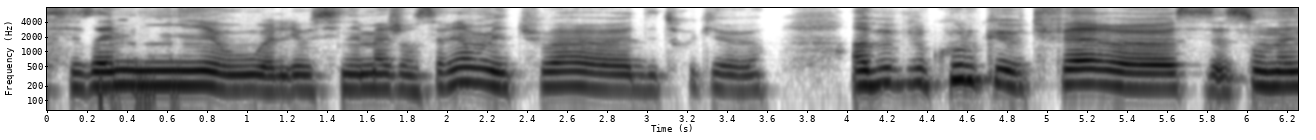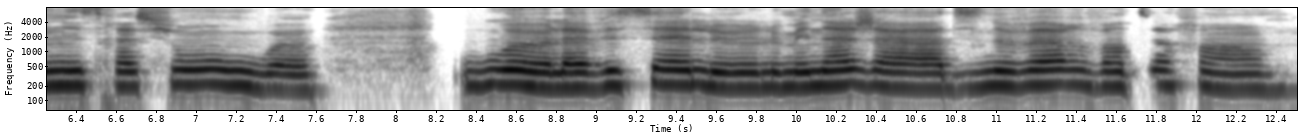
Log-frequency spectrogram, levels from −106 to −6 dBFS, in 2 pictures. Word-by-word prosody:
ses 190 0 -6
amis, 205 0 +4
ou, 170 -1 0
aller 160 +1 -3
au - - -5
cinéma, 175 +2 -3
j'en 170 -1 -7
sais 160 +4 -7
rien 235 +3 0
mais, 205 -5 +1
tu 180 +2 -20
vois, 195 -3 -1
heu, - - -12
des 165 0 -13
trucs, 185 +3 -20
heu, 165 -2 -7 0.5
un 205 0 +4
peu 230 +1 -3
plus 225 +1 -6
cool 260 +5 +1
que 225 -6 0
de 190 +3 -13
faire, 220 -1 +3
heu, 180 -1 +4
ses 180 0 -7
a - - -4
son 195 +7 +1
administration 205 +1 0
ou, 200 -4 -1
heu, 170 -1 -4 0.7
ou, 215 +2 0
heu, 200 -3 +5
la 190 0 +3
vaisselle, 210 +2 0
le 190 -1 0
le 190 0 -3
ménage 205 +2 +1
à 185 -2 -1
19:00 205 +3 -1
20:00 200 +1 -5
enfin, 180 -4 -7
195 Hz, 195 wpm, -19 LUFS, 180-210 Hz, 0.7 s, heu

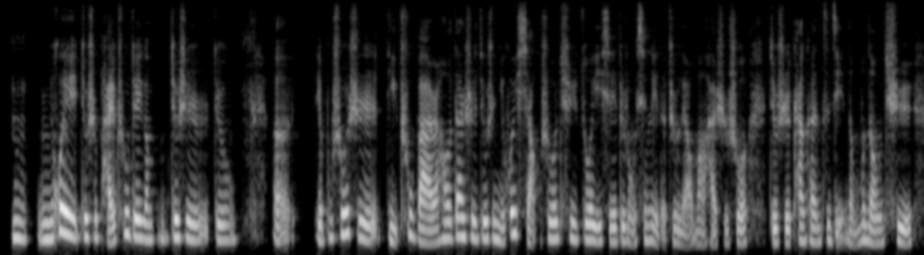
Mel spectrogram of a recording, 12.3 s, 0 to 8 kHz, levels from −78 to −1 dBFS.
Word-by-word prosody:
嗯， 205 -2 0
你 190 -1 +1
会 250 -4 +9
就 220 - +1
是 220 -1 +1
排 165 -8 +1
除 260 +8 0
这 220 -4 +5
个， 190 -1 0 0.2
就 215 0 +5
是 200 -4 -1
就， 180 0 -3 0.5
呃， - - -2 0.3
也 180 - 0
不 175 +4 -5
说 250 +4 +3
是 210 -9 0
抵 175 - -2
触 245 - -3
吧， 160 -7 +3
然 155 +2 0
后 200 +1 0
但 225 +2 +3
是 220 -2 0
就 200 +1 +1
是 205 0 -3
你 185 -4 -1
会 255 +10 +3
想 255 - -3
说 195 -1 0
去 200 -1 -4
做 185 -1 +1
一 170 -1 0
些 165 -2 -2
这 170 - -2
种 150 -3 -6
心 180 0 -6
理 170 - -3
的 - - -7
治 160 - -6
疗 145 - -5
吗？ - - -8
还 - - -5
是 - - -7
说， - - -3 0.3
就 155 - +1
是 155 -1 -2
看 175 +3 -2
看 165 -3 -3
自 180 +1 -5
己 - - -6
能 150 -1 -7
不 185 - -2
能 150 -4 -2
去， 160 -2 -1
185 Hz, 270 characters per minute, -22 LUFS, 170-210 Hz, 0.5 s, 会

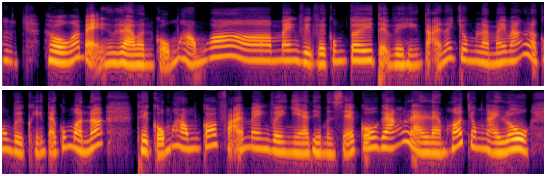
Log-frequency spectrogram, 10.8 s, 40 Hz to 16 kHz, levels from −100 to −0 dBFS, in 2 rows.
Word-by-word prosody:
Ừm, 255 - -8 0.3
thường 225 -3 +4
á 285 +5 +1
bạn 210 -8 +1
là 210 -3 +4
mình 190 -1 -1
cũng 235 - -3
hổng 250 -3 -2
có, 330 +2 +3 0.3
a, - - +2
mang 255 0 -2
việc 215 -3 -3
về 195 - 0
công 240 +3 -7
ty, 255 0 +3
tại - - -3
vì 190 0 -3
hiện 190 0 -6
tại - - -3
nói 280 +4 -5
chung 270 -4 -5
là 220 -2 -1
may 210 +3 -2
mắn 250 +2 -3
là 380 -4 -2
công 245 -2 -5
việc 190 -3 -4
hiện 190 +1 -9
tại - - -2
của 275 - -6
mình 255 -7 +1
á - - +4 0.3
thì 215 - +2
cũng 170 - 0
hông 255 -4 -1
có 305 +4 +3
phải 330 - -1
mang 255 -2 -3
về 205 -3 0
nhà, 185 -1 -2
thì 195 - -1
mình 180 -1 -7
sẽ 180 - -2
cố 265 - +1
gắng 270 +4 +1
là 190 - +2
làm 185 0 -1
hết 270 - +3
trong 275 -4 -4
ngày 190 -5 0
luôn, 230 +1 +6
240 Hz, 280 wpm, -22 LUFS, 200-260 Hz, 0.3 s, luôn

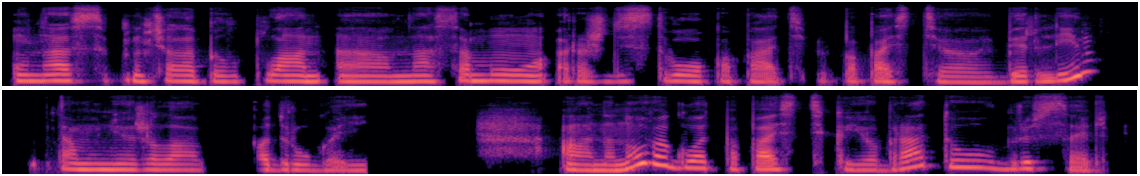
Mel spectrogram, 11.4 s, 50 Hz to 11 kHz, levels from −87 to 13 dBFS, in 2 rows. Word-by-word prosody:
У 200 - +2
нас 200 +1 +2
сначала 190 0 0
был 180 0 -4
план, 190 -2 +2
а, 180 -1 +1
на 180 +1 +2
само 195 0 +2
Рождество 185 +1 -2
попать 90 - -5 0.2
попасть, 190 +3 -3
а, 165 -2 -3
в 160 - -7
Берлин, 190 - +2 0.5
там 185 -1 +2
у - - +2
неё 180 0 +3
жила 175 -1 -2 0.2
подруга, 170 -2 -3
и, 160 0 -4 0.9
а 175 -2 +3
на 160 0 +2
Новый 325 - +6
год 225 -4 +1
попасть 185 -2 0
к - - -9
её 165 -1 -2
брату 250 - +1
в - - -3
Брюссель. 200 +2 -2
185 Hz, 160 wpm, -25 LUFS, 175-200 Hz, 0.9 s, Новый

